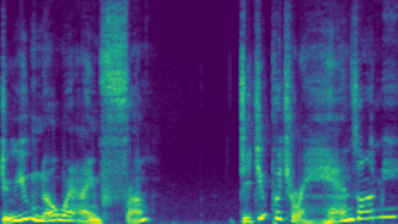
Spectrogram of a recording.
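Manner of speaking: play-acted furious, confrontational, swooping pitch. Telling a story about a staff member, retelling cussing someone out. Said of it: "I begin to cuss her out".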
